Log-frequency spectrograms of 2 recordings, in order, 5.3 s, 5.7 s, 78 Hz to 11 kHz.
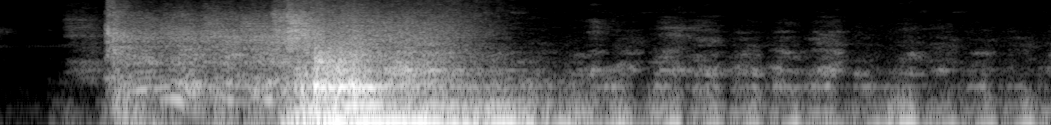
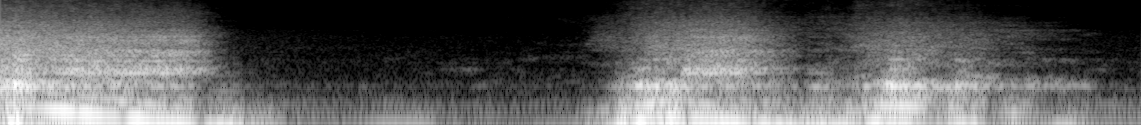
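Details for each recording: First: Porsche Cayman S with engine management light and code P0303 (cylinder 3 misfire), quick start: short crank, rev flare, then an uneven, lumpy idle that stumbles as cylinder 3 misfires. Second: Porsche Cayman S after a new ignition coil for a cylinder 3 misfire (P0303), faults cleared: petrol engine blips the throttle three times over a low idle, revving and settling cleanly with no misfire; slight rattle, possibly the exhaust shield.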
